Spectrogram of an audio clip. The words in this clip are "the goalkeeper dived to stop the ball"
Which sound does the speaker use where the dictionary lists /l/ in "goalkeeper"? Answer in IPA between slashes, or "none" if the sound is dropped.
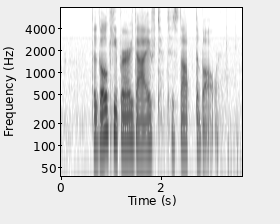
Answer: /l/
